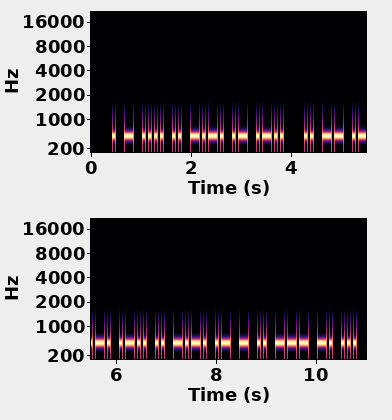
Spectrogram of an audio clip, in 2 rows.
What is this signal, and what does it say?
Morse code, heard as a keyed tone, about 20 wpm, 550 Hz. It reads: ETHICAL IMPLICATIONS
